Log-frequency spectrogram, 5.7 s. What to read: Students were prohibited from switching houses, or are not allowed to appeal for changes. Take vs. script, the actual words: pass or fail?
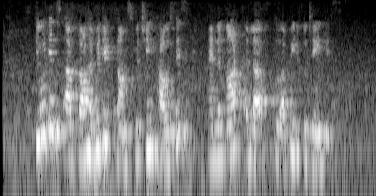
fail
